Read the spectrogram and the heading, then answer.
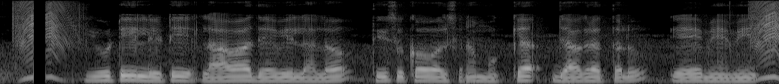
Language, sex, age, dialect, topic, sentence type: Telugu, male, 18-24, Southern, banking, question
